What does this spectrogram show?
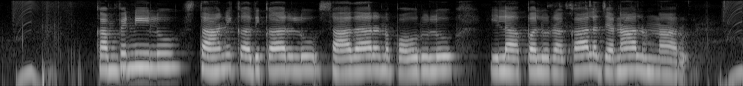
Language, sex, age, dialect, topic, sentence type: Telugu, female, 25-30, Southern, banking, statement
